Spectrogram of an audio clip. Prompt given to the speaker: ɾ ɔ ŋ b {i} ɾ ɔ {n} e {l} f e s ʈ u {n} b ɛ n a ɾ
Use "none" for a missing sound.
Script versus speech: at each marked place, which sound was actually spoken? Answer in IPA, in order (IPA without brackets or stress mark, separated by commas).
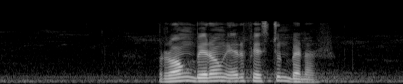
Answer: e, ŋ, ɾ, n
